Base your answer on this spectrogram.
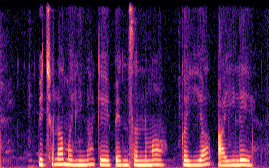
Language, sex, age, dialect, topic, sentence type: Magahi, female, 25-30, Southern, banking, question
